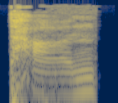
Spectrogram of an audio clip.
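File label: "tan3", Mandarin Chinese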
